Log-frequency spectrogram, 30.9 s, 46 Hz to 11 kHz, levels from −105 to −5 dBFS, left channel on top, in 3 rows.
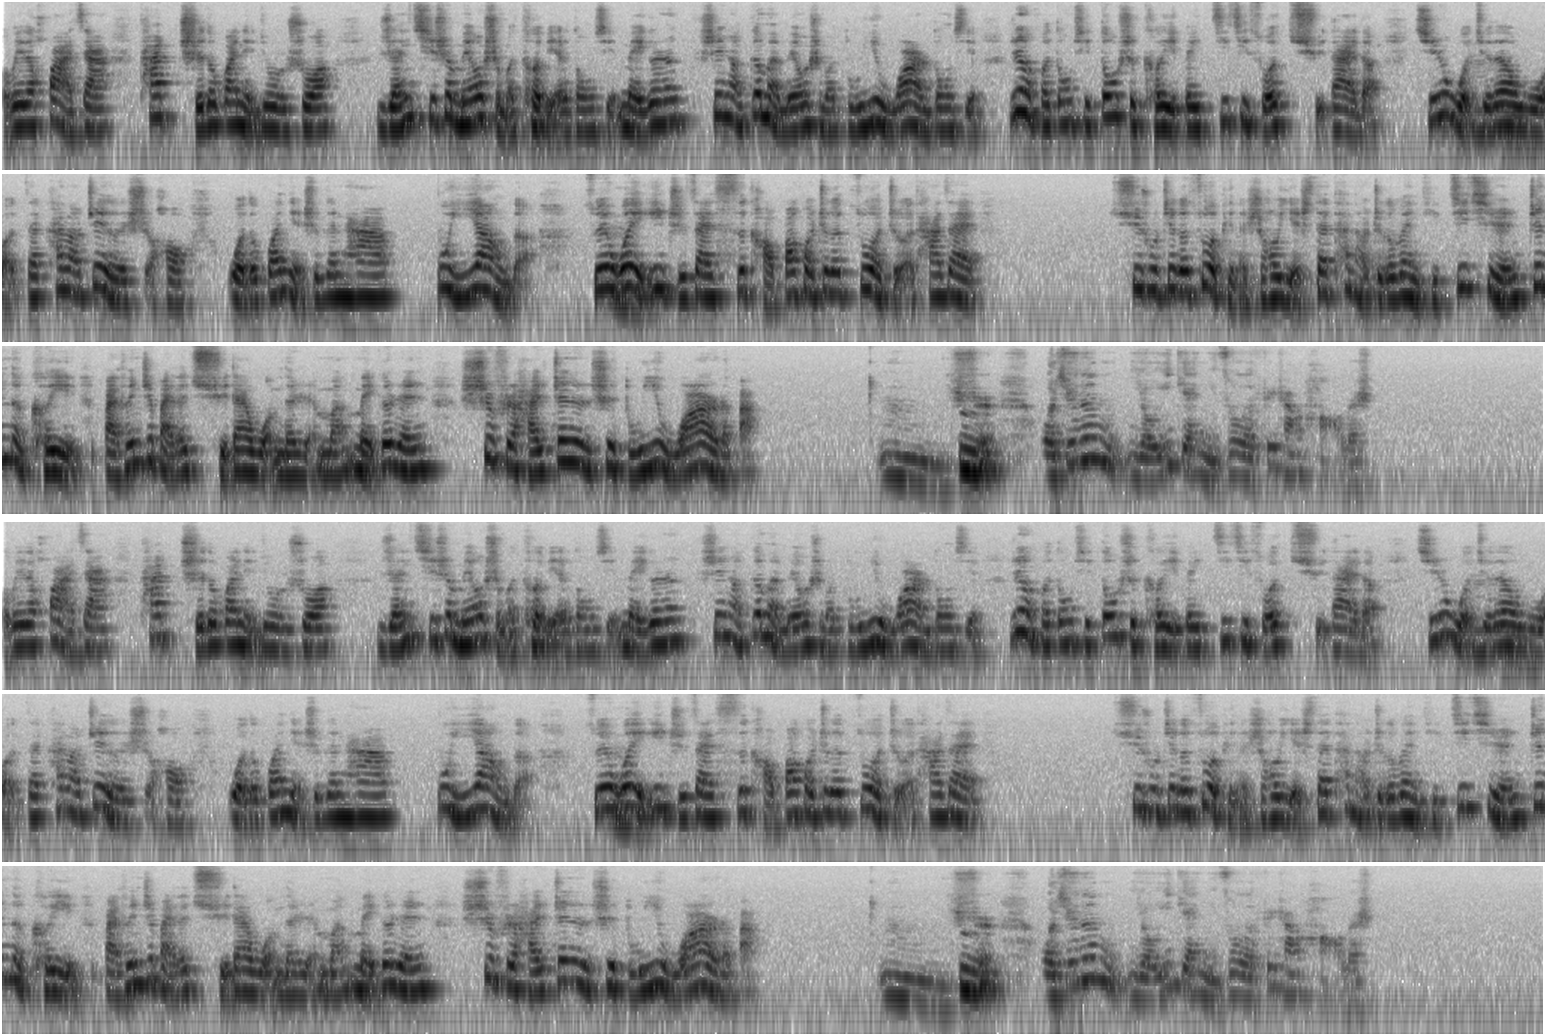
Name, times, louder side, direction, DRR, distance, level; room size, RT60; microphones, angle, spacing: voice 1, 0.0-2.2 2.5-9.2 9.4-12.9 13.2-16.8 17.7-25.6 27.0-27.2, left 4 dB, 75° left, 0.4 m, -23 dB
voice 2, 9.7-10.2 14.3-14.6 26.4-29.7, left 3 dB, 20° left, 0.8 m, -32 dB
2.2 x 2.2 x 3.3 m
head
